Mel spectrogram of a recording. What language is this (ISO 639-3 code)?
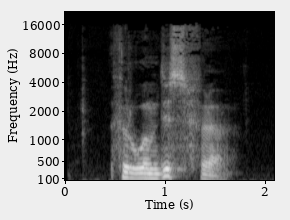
kab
